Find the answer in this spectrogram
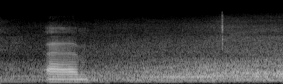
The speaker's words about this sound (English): As you can hear, a bus going past me, I think.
